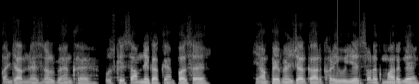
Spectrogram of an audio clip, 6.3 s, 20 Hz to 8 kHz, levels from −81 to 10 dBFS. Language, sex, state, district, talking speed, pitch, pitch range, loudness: Hindi, male, Uttar Pradesh, Gorakhpur, 170 wpm, 100 Hz, 95-105 Hz, -23 LUFS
